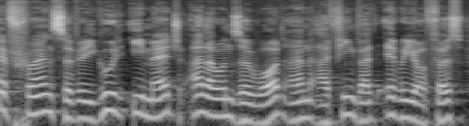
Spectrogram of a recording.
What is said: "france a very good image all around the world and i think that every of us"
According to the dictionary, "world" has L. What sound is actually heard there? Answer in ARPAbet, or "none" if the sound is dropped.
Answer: none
